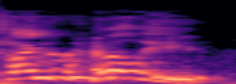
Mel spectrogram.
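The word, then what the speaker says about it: Tiger Heli: Is that how you say it? I've been saying Tiger Healy since I was 5 years old. – Helicopter. – Oh, it's Tiger Helly. Man, I really thought it was Tiger Healy all these years.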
